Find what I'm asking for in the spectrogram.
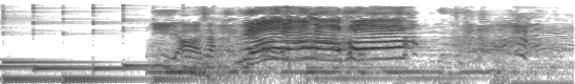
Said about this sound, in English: That's the voices of people screaming out, 老婆 a Chinese word commonly used by husbands to call their wives, but the person being called out is a male celebrity.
